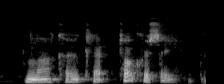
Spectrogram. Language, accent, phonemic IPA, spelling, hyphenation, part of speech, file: English, Southern England, /ˈnɑːkəʊklɛpˈtɒkɹəsi/, narcokleptocracy, nar‧co‧klep‧to‧cra‧cy, noun, LL-Q1860 (eng)-narcokleptocracy.wav
- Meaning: 1. Drug lords and others involved in organized crime as a dominant group in society; the influence or rule exerted by this group 2. A government influenced by such persons; a narcocracy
